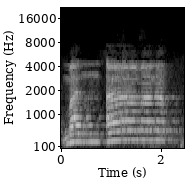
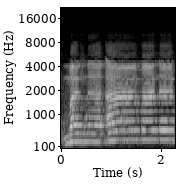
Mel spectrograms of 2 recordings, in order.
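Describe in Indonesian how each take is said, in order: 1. Huruf n ditahan tanpa pelepasan tambahan. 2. Huruf n dilepaskan dengan bunyi tambahan di belakangnya. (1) "Ya, dia man amana" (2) "Jadi bukan man amana billahi, bukan"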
